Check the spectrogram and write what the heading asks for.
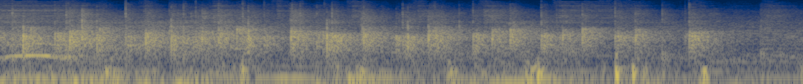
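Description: Audience applauding over walk-on music with a steady low bass line. The clapping thins out slightly near the end.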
